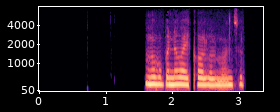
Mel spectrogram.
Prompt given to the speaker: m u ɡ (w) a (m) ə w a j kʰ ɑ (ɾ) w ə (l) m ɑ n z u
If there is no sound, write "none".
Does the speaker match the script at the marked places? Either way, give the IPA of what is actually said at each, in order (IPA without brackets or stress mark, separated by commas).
b, n, l, l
